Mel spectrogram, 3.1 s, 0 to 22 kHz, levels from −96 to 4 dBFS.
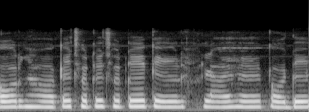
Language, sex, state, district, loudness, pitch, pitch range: Hindi, female, Odisha, Nuapada, -14 LUFS, 200 Hz, 195-210 Hz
